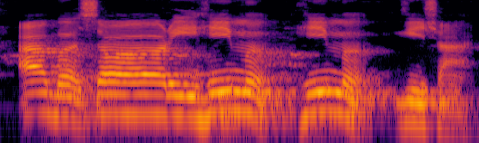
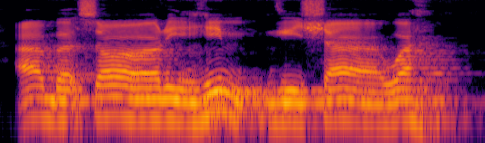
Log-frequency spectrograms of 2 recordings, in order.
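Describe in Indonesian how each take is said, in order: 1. Huruf m diucapkan dengan pentalan yang bergema. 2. Huruf m diucapkan biasa, tanpa pentalan. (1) "Jangan sampai di sini juga dipentalkan seperti ba" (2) "maka dibaca jelas"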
